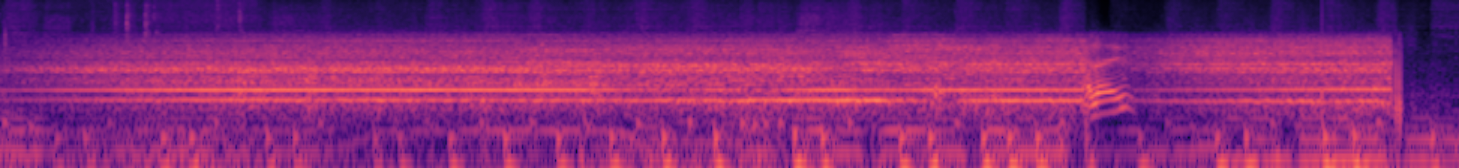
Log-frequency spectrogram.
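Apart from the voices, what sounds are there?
vacuum cleaner running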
